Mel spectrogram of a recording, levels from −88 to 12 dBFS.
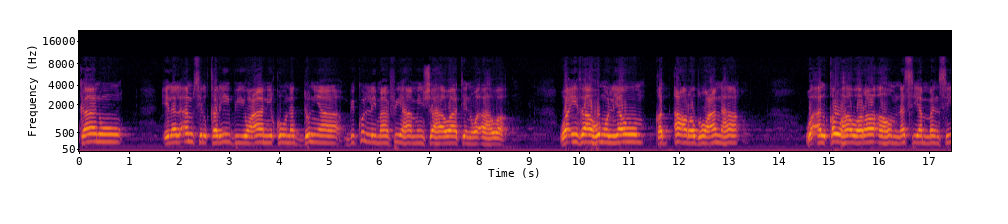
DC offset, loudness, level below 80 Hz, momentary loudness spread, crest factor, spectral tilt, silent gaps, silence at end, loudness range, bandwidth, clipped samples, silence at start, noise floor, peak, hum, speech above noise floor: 0.3%; -18 LUFS; -62 dBFS; 11 LU; 12 dB; -5.5 dB/octave; none; 0 s; 4 LU; 10 kHz; under 0.1%; 0 s; -56 dBFS; -6 dBFS; 50 Hz at -65 dBFS; 39 dB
